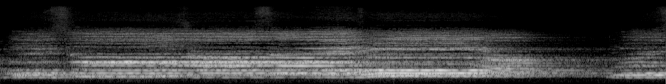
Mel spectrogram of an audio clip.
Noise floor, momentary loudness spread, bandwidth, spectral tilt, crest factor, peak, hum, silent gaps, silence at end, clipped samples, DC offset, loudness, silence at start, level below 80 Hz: -39 dBFS; 15 LU; 16 kHz; -2 dB/octave; 14 dB; -4 dBFS; none; none; 0 s; under 0.1%; under 0.1%; -18 LUFS; 0 s; -82 dBFS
